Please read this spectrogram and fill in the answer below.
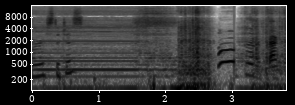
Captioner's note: sewing machine sounds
